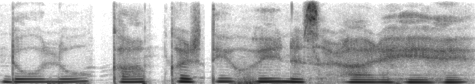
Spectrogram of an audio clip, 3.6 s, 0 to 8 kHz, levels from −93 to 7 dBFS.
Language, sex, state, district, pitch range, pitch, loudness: Hindi, female, Assam, Kamrup Metropolitan, 225-270 Hz, 250 Hz, -16 LUFS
